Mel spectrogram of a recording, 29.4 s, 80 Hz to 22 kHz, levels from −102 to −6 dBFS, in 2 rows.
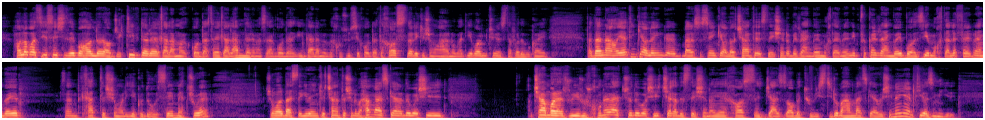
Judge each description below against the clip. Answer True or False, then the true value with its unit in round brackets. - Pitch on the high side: False (135 Hz)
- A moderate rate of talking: False (210 wpm)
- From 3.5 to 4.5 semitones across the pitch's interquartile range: False (3.1 semitones)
